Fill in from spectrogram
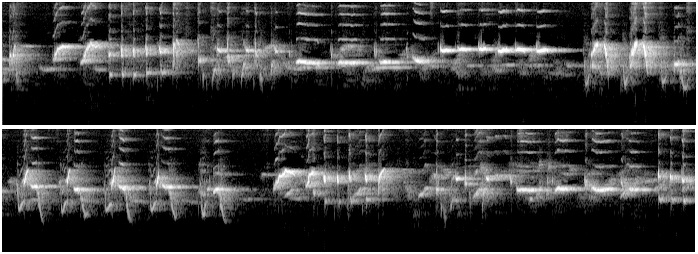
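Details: Long Timbrado canary song phrase: rapid, regularly pulsed notes at about three per second, shifting between a high warbled register and lower rolling stretches, with a held note near the middle and short pauses between passages.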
